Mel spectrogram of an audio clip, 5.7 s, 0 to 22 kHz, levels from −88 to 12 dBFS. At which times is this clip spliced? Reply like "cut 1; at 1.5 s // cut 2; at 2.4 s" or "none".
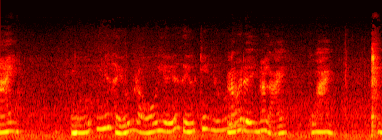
none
